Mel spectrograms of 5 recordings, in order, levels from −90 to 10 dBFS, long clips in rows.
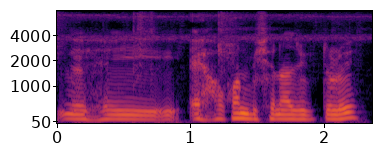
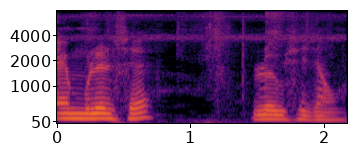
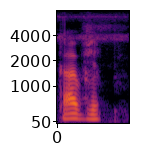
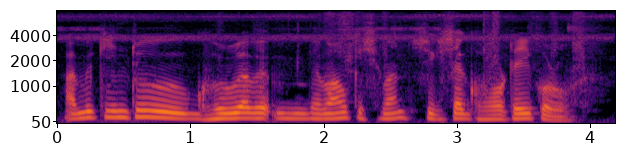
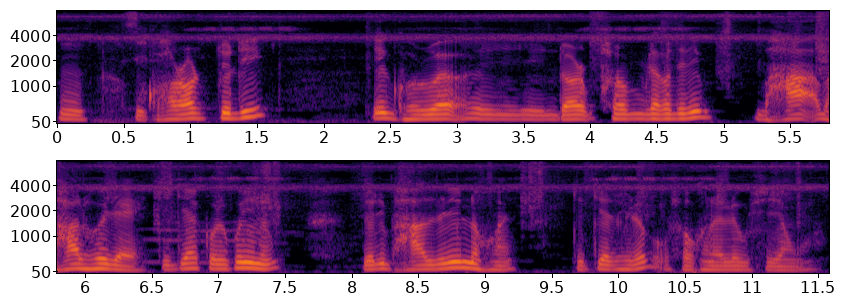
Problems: constant background noise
